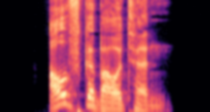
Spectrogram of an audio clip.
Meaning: inflection of aufgebaut: 1. strong genitive masculine/neuter singular 2. weak/mixed genitive/dative all-gender singular 3. strong/weak/mixed accusative masculine singular 4. strong dative plural
- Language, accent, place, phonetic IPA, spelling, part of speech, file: German, Germany, Berlin, [ˈaʊ̯fɡəˌbaʊ̯tn̩], aufgebauten, adjective, De-aufgebauten.ogg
